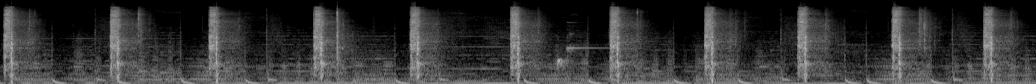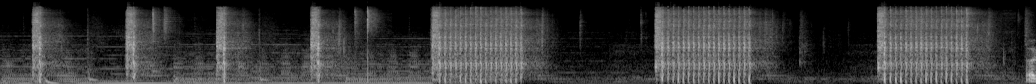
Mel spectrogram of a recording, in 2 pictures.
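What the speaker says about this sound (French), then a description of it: "Test de tir d'un AR-15 génération 3 de chez Lancer Tactical" A Lancer Tactical LT-32 Hellion 10-inch Gen III AEG airsoft rifle with Nebula ETU firing outdoors: a run of sharp single shots at a steady rhythm, then three loud sustained full-auto bursts, close and loud with no voices.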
